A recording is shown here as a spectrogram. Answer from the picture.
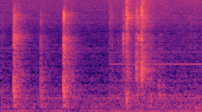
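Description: Wooden spoon knocking against a ceramic mixing bowl in a handful of sharp, irregular clicks as a hard lump of ingredient is broken up.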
